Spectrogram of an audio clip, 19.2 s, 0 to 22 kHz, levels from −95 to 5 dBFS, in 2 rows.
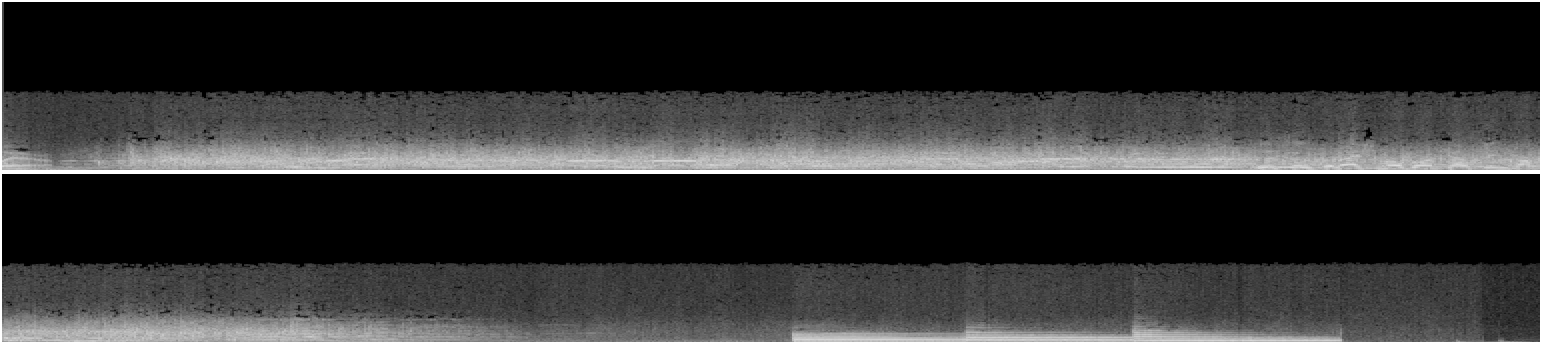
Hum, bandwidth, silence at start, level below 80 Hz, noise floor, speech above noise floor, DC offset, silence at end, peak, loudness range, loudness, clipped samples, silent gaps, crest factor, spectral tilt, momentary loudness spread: none; 10.5 kHz; 0 s; -52 dBFS; -49 dBFS; 34 dB; under 0.1%; 1.25 s; -4 dBFS; 7 LU; -16 LUFS; under 0.1%; none; 12 dB; -6.5 dB/octave; 8 LU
